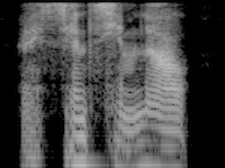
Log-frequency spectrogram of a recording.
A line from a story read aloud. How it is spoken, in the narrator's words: Keener muttered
